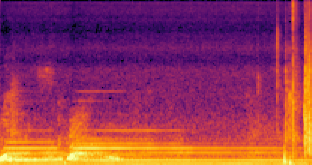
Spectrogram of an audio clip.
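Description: Two acoustic guitars strummed in a chord at the start and again about a second in, then left to ring and fade slowly as the song's closing chord. A couple of sharp clicks come just before the end.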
